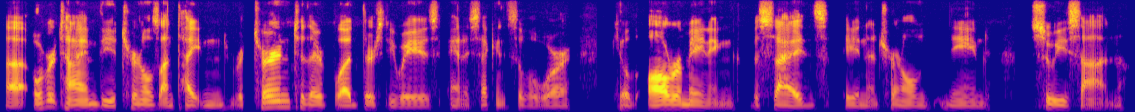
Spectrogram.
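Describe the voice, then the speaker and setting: A man hosting a casual podcast, retelling comic book history in a relaxed way with frequent ums and small chuckles. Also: low-pitched, measured pace, vocal fry, dry recording. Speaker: podcast host.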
